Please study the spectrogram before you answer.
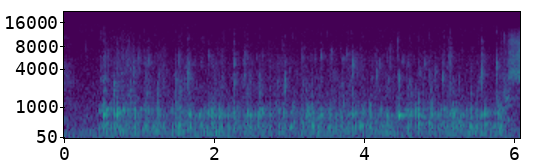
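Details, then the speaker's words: Steady bubbling and gurgling as a person breathes through water in a Frolov breathing-retraining device from Russia. The device slows the breath so less carbon dioxide is exhaled, and it is used here as a way to raise oxygen levels after a cancer diagnosis. "you can go with a machine like this from Russia which is one of the original pieces of equipment you breathe through the water"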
